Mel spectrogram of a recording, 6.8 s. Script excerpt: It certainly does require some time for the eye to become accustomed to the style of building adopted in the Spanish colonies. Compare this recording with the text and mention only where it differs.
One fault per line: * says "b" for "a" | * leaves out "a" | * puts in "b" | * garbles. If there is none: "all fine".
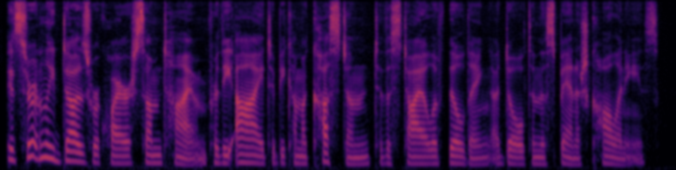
* says "adult" for "adopted"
